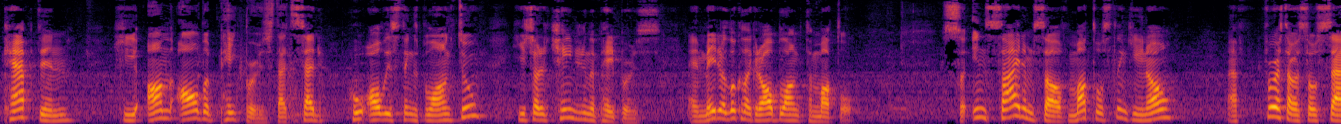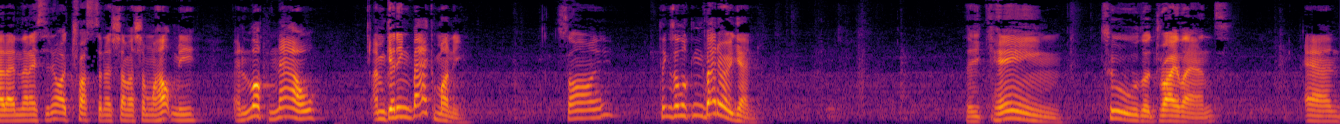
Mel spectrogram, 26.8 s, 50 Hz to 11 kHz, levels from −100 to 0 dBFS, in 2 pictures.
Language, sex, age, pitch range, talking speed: English, male, 20-39, 150-230 Hz, 170 wpm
